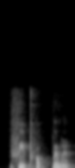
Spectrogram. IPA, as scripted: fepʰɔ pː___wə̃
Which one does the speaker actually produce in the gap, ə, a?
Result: ə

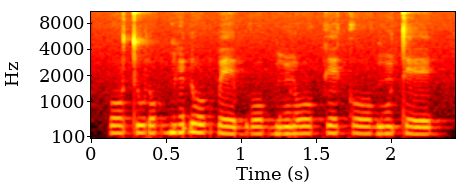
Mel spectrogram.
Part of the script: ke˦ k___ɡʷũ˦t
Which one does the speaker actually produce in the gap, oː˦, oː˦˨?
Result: oː˦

